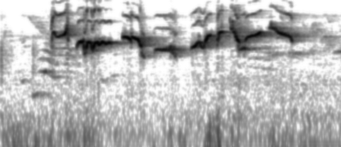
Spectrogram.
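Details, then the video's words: Clear oriental magpie-robin phrase of fluty, warbled whistles, some sliding down and others rising, delivered in five or six quick bursts over about two and a half seconds. "Suara Asli Kacer"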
